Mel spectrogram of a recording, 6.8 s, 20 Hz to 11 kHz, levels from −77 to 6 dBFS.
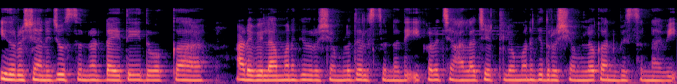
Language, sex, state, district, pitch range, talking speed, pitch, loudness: Telugu, female, Andhra Pradesh, Krishna, 180-195 Hz, 150 wpm, 185 Hz, -15 LUFS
